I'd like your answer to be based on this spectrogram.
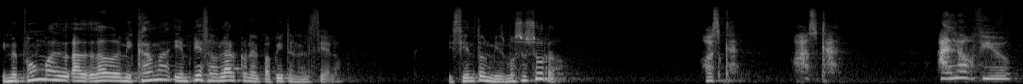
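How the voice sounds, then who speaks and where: An emotional male preacher delivering a seminar sermon in a voice pitched a little above average. He puts direct questions to his listeners and often drops into slow, intimate whispers to drive a point home. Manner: emotional, shifts into slow, hushed whispers for emphasis.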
